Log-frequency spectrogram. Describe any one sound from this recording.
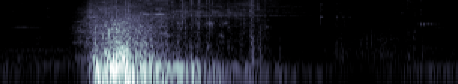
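A loud shimmering whoosh sounds as a glowing device is thrown down.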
